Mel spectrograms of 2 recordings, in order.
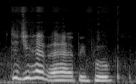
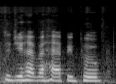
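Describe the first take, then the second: First: Higher cooing question again; pet talk. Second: Higher cooing question to the dog; pet talk. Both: Real, not acted. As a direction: coo it to the dog.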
